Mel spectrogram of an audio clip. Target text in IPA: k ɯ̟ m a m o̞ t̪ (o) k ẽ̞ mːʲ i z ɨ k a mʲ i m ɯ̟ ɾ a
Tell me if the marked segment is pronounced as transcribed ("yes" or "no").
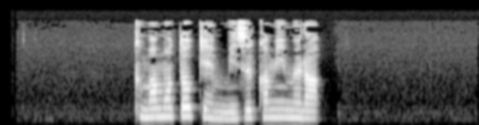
yes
